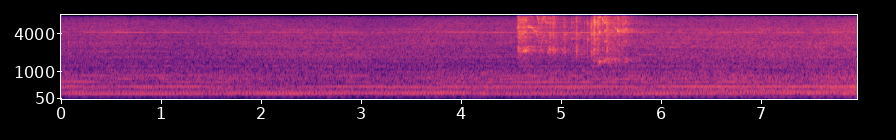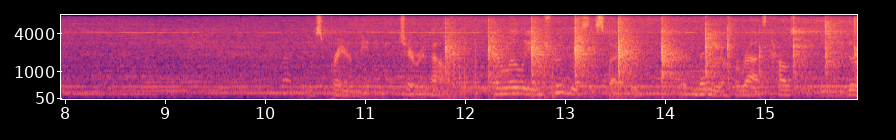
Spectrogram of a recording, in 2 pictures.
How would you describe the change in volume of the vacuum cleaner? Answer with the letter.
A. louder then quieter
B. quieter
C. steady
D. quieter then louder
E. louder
E.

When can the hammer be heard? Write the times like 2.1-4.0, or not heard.
11.8-15.8.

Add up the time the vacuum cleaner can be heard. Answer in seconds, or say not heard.
16 s.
